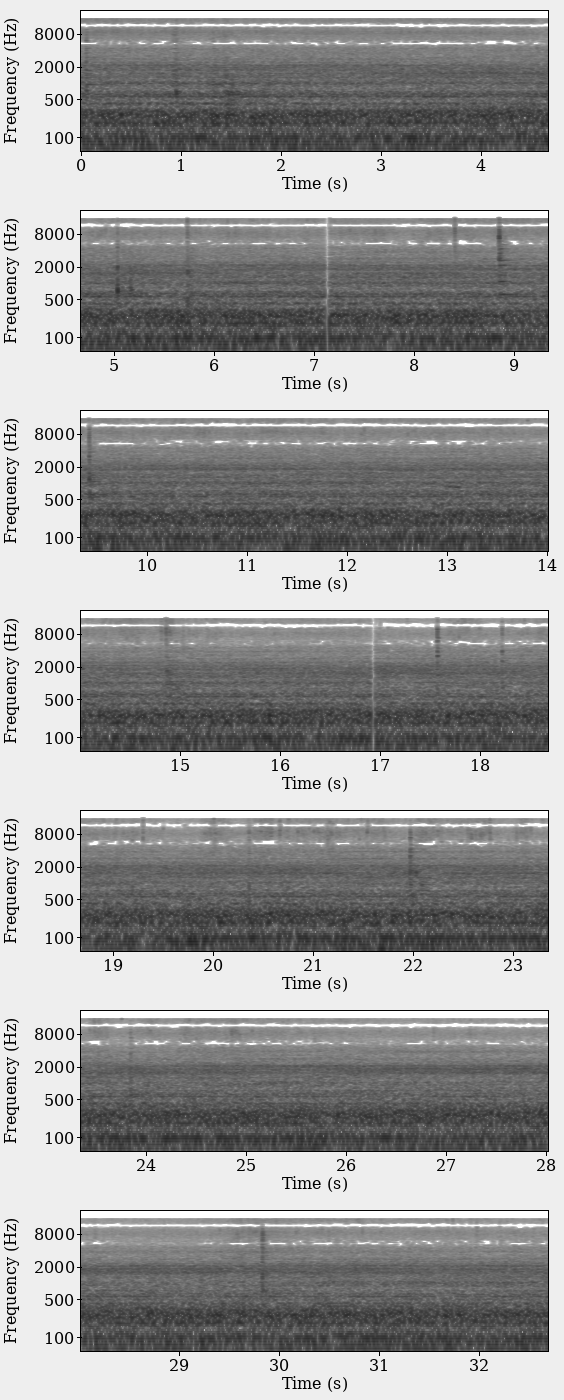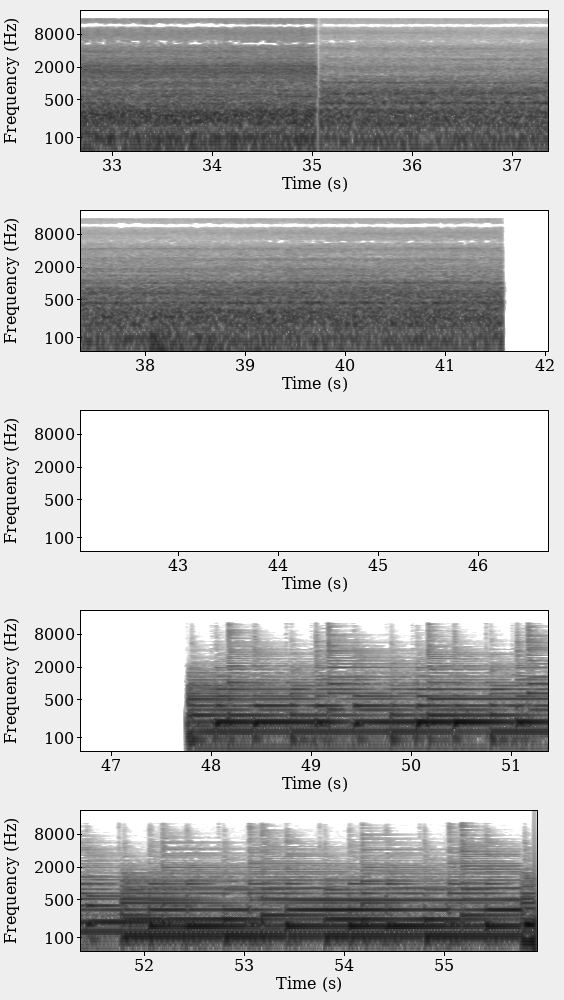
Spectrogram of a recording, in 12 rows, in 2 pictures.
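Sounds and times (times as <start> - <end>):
noodles sizzling in a wok: 0.0 - 41.6.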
